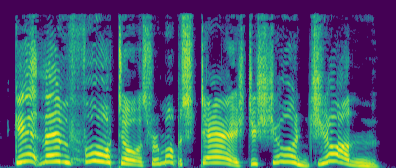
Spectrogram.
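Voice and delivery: shrill, very high bawling with one word drawn out. A husband calls to his deaf wife by the fireside, bawling. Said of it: "he bawled".

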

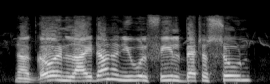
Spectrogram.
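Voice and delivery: crisp brisk voice. Mama Elephant replies to Appu's protest about the doctor, briskly. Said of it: "replied Mama Elephant briskly".

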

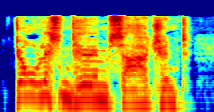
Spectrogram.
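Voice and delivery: begging, pleading, very high-pitched voice. A woman cuts in after the man dismisses her worry, pleading. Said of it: "the woman pleaded".

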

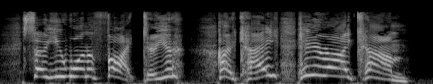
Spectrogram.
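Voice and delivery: very high, rage-filled, taunting tone. The narrator speaks into the shadows above to the Apple Man; furious. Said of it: "I was filled with rage".

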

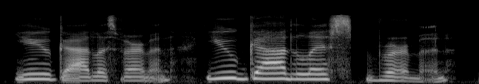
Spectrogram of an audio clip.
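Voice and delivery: menacing snarl, full of menace. A huge man holds the narrator after hauling them from a car, snarling. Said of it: "he snarled".

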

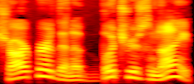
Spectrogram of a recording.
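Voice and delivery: ordinary delivery, nothing marked

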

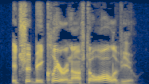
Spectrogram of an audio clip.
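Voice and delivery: hot, angry, heated delivery. The analyst answers the elderly gentleman's question to him, retorting hotly. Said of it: "the analyst retorted hotly".

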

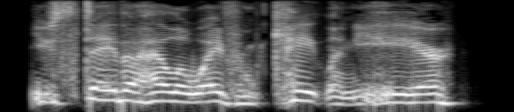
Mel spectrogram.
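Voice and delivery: snarling, threatening tough-guy voice. Narrator reads a man's threat as he grips the narrator, snarling. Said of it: "he snarled".

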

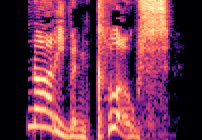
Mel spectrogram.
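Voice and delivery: openly disgusted. She misses the beast with her bolt and comments: with disgust. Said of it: "she said with disgust".

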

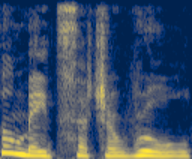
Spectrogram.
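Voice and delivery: lofty, disdainful, haughty, superior tone. Narrating a story, reading a woman's question to a scout, in a haughty voice. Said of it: "the woman asked in a haughty voice".

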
